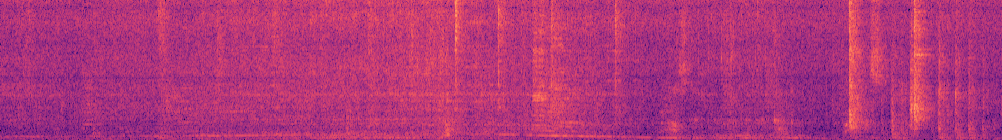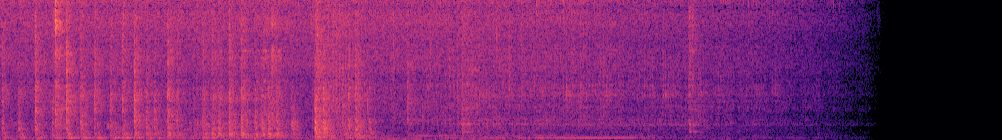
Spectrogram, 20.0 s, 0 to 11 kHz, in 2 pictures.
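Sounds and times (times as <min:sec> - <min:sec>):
electric motor hum: 0:00.0 - 0:08.4, 0:12.5 - 0:18.6
machine clicks and rattles: 0:07.2 - 0:17.3.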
